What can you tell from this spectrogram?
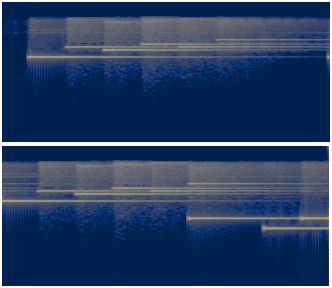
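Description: Background music: a music-box melody of high, ringing single notes, each fading after it is struck. The tune starts about a quarter second in and its phrase begins again about three seconds in, with lower notes near the end.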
